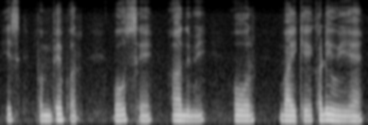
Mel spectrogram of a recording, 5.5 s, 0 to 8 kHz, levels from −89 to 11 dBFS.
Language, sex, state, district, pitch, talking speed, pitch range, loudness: Hindi, male, Uttar Pradesh, Saharanpur, 125 Hz, 120 wpm, 120-135 Hz, -17 LUFS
